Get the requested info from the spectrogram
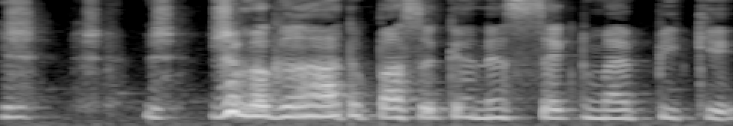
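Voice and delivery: trembling stammer through chattering teeth. Reading a tale: Sabonyuma answers the king of Guinea, teeth chattering. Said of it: "répondit Sabonyuma en claquant des dents".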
